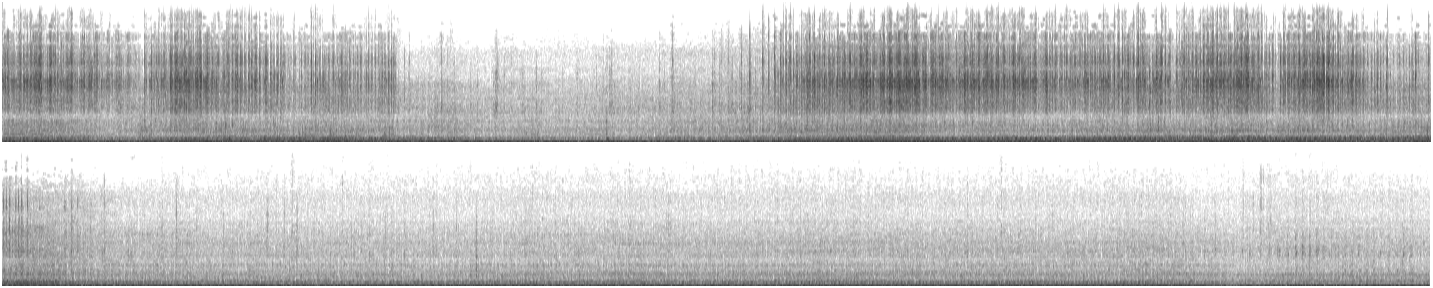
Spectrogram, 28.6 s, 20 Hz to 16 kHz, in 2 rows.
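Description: Suzuki DR650's single-cylinder engine running under way, with wind rushing over the camera mic. About halfway through, the wind hiss fades and the engine note settles lower as the bike slows to a crawl.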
